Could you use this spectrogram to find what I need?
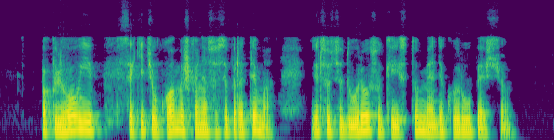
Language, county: Lithuanian, Kaunas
